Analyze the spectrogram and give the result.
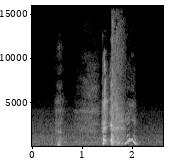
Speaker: so um I am sniffing pepper while trying to uh do some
